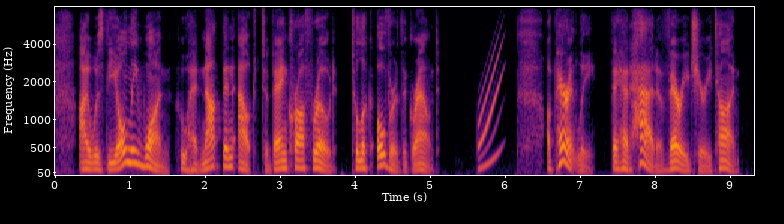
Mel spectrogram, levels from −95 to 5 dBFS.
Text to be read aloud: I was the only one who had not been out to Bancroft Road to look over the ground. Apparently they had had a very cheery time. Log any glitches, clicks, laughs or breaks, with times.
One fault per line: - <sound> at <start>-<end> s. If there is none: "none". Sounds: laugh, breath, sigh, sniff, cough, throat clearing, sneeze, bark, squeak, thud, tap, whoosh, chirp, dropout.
- chirp at 5.6-6.0 s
